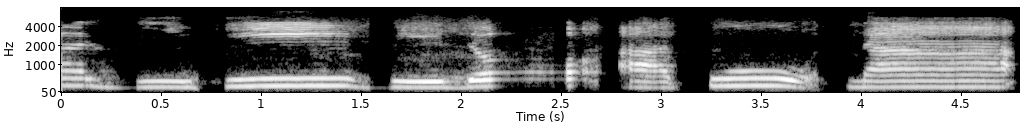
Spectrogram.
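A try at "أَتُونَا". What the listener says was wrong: Tuh-nya pendek. Dengerin Bu. Hadihi atuna. Gitu Bu.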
